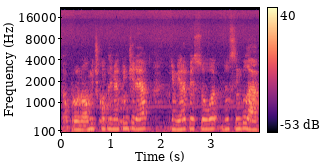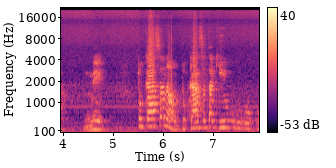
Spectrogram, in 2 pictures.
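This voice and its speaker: A man from Brazil teaching a grammar lesson, explaining each step slowly and checking in with his listeners as he goes. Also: fairly high pitch, distant mic, a little hiss or hum. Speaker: language teacher. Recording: echoey room, voice off-mic.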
